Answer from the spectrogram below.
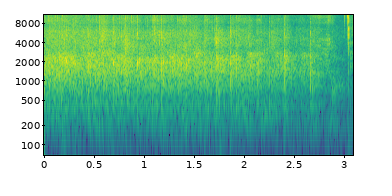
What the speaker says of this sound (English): round of applause for all of our faculty who have got publications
